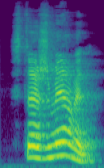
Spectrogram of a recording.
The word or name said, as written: staj mervent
